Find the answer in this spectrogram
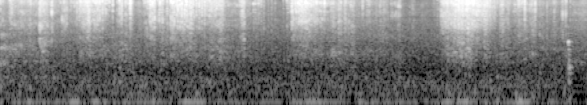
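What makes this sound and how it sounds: Long nails scratch across a flat, empty yellow woven plastic mesh tote bag lying on carpet. Bright, dry rasping comes in swelling bursts, strongest near the middle and end, over a low steady rumble.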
